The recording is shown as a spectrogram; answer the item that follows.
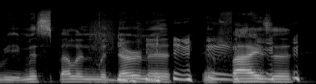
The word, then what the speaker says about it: Pfizer: If you don't put that P in front of the Pfizer, your ass is going to be done. Niggas going to spell it F-I-Z-A-R. Pfizer.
